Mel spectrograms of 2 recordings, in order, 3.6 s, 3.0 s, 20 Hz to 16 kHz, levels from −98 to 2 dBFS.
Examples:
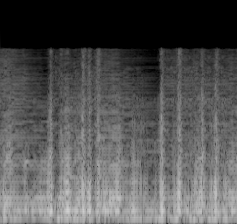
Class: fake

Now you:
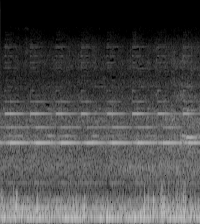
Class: real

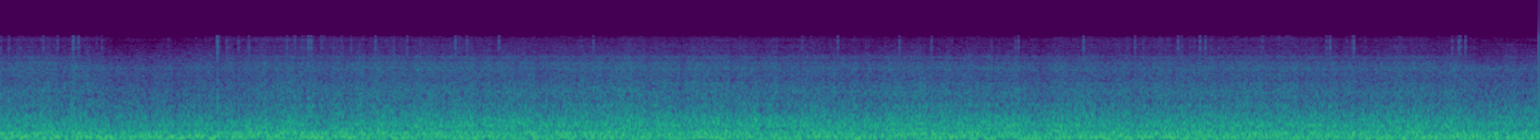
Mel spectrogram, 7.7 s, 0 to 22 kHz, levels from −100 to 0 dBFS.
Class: real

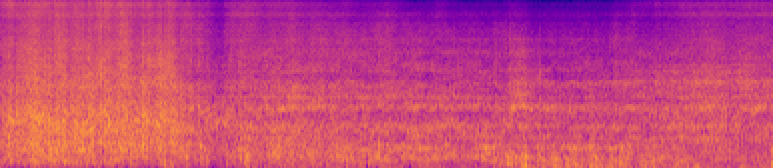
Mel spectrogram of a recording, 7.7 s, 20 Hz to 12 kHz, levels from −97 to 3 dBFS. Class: fake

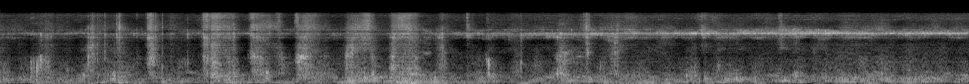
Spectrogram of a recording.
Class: fake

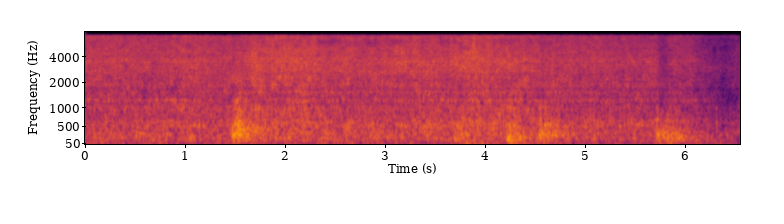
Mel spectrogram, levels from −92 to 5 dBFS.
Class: fake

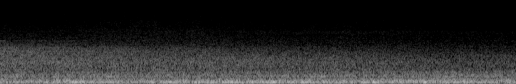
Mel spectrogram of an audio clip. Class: real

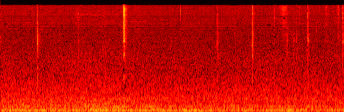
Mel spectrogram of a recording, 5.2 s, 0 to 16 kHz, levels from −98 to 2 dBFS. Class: fake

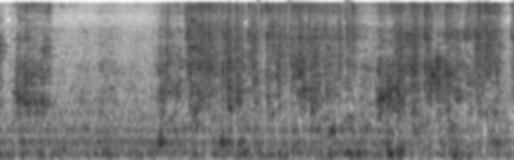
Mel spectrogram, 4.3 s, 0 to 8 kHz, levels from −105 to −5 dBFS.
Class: fake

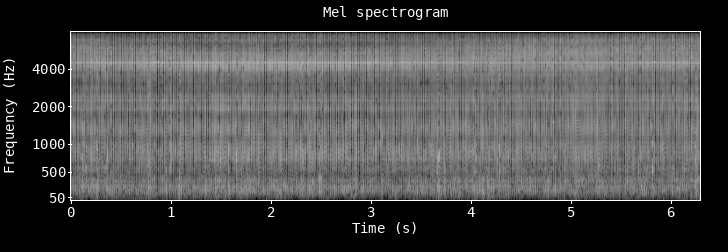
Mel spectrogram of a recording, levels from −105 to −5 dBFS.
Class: fake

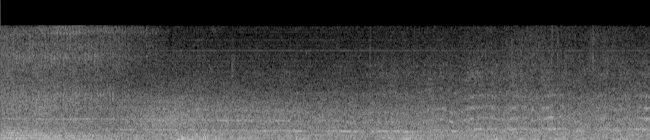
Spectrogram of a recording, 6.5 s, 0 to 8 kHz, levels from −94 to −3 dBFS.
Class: real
